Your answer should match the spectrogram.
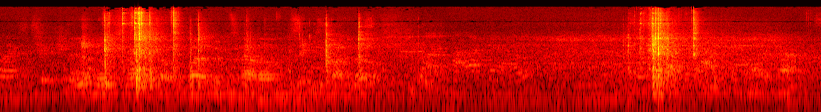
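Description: Clatter of a wooden floor loom being worked: a cluster of sharp knocks and clacks about a second in and another near the end, with quieter handling in between.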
